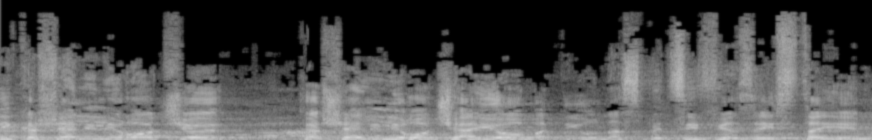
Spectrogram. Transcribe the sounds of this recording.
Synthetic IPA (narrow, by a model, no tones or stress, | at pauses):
ikaʃeliliʁo̞t̪ʃe | kaʃeliliʁo̞t̪ʃeajo̞mhad̪ijunaspe̞t͡sifiaze̞ist̪aje̞m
